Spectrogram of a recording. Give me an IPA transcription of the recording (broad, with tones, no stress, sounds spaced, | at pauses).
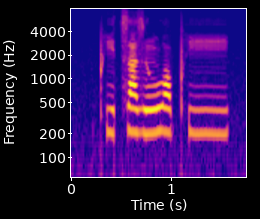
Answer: pʰ i˨ t͡s a˦ z ũ˨˦ w ɔ˦ pʰ iː˦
